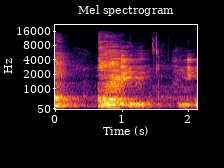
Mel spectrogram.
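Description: A person clearing their throat once, a rough cough-like sound lasting well under a second, starting about half a second in.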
